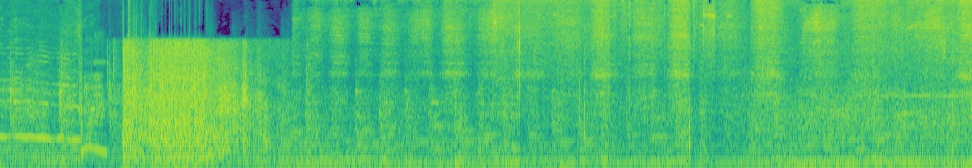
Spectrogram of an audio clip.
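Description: A burst of rapid gunfire rattles out loudly and close, followed by scattered cracks amid a dense, noisy background.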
